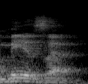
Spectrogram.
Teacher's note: o acento tónico recai sobre a penúltima sílaba · logo percebe que a sílaba mais forte é me. Então, você fala mesa. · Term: paroxítonas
